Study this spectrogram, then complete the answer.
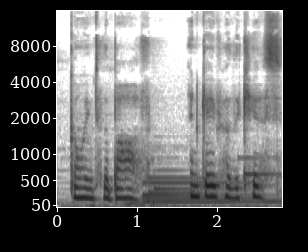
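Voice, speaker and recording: With music playing behind her, a woman speaks very slowly in a calm tone with an Australian accent. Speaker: storyteller. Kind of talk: sleep story. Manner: calm, soft-spoken.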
